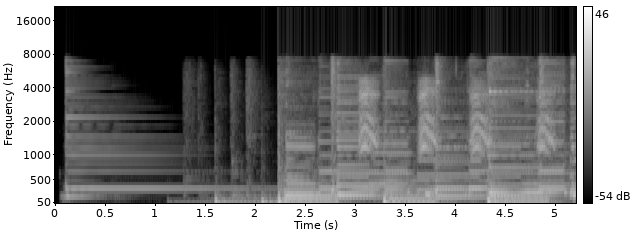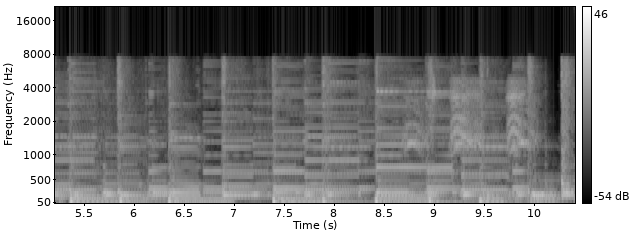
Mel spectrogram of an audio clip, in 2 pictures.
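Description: Crow-like caws repeat in a steady rhythm over an electronic musical beat, loud and close, after a sustained opening tone; no one speaks.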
